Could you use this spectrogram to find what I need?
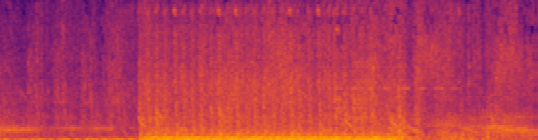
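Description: A video game plasma weapon explodes with a loud blast.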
